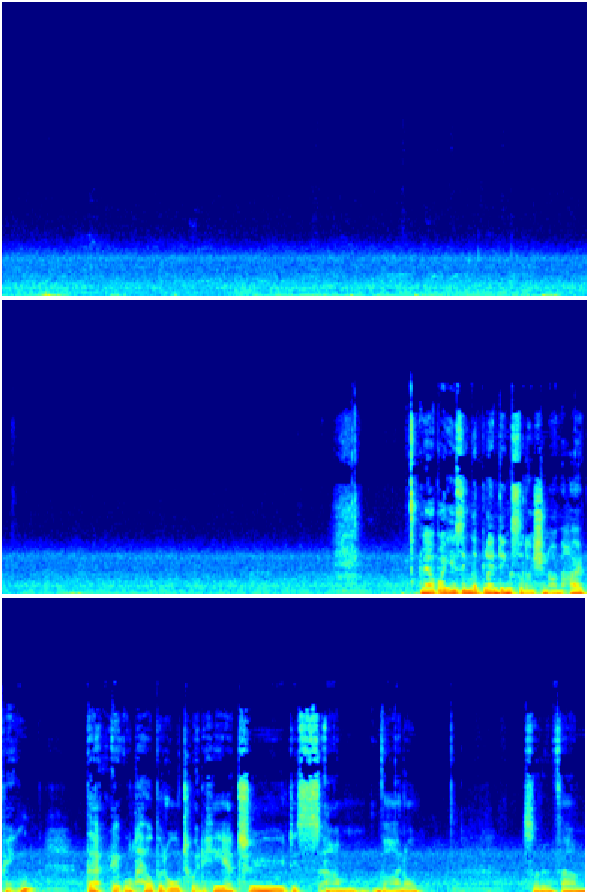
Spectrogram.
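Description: A paintbrush brushes softly against paper.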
